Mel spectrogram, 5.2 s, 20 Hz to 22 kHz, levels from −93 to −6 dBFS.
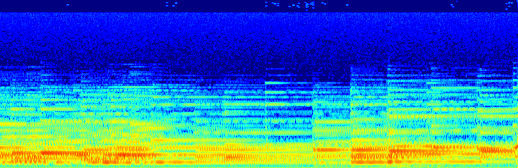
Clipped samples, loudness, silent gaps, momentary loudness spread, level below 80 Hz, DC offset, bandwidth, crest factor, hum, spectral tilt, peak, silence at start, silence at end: under 0.1%; -27 LUFS; none; 7 LU; -60 dBFS; 0.4%; 16.5 kHz; 14 dB; none; -9.5 dB/octave; -12 dBFS; 0 s; 0 s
